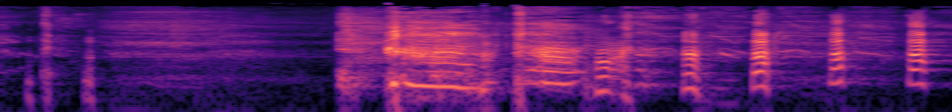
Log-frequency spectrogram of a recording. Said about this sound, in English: Oh my God. I have a cough that will not go away. I'm going to go to urgent care.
